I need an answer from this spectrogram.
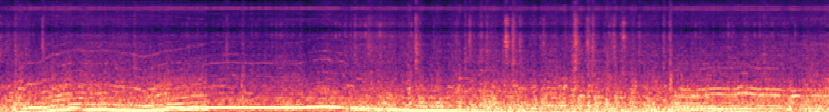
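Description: Rally car engine heard from inside the cabin under hard driving. It revs up, holds high, drops back a little over three seconds in, then climbs again near the end.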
